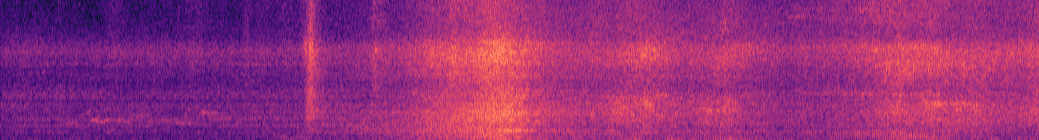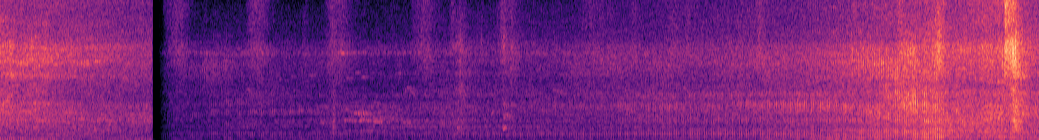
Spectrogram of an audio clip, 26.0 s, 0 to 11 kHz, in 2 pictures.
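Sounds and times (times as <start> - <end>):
road vehicles passing close by: 0.0 - 25.9.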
